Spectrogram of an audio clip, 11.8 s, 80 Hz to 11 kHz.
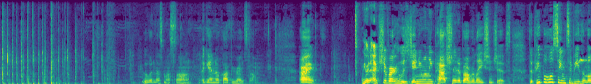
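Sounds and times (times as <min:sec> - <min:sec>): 
typing on a computer keyboard: 0:00.0 - 0:02.3
speech: 0:02.9 - 0:05.3, 0:06.0 - 0:06.5, 0:07.2 - 0:11.8.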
